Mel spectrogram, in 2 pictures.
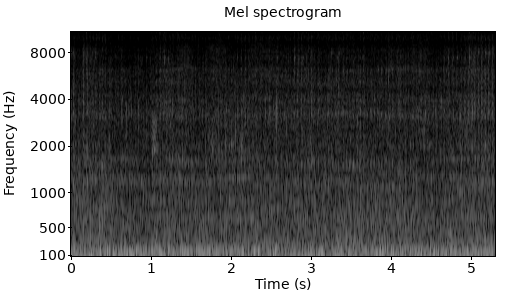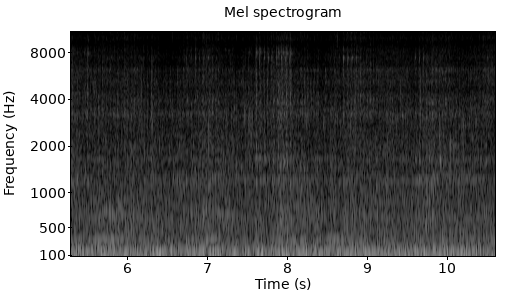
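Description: Twin outboard motors on a fishing boat running at low speed: a steady low rumble with a faint hum.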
